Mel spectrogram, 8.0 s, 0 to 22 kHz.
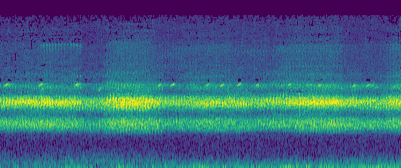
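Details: A Gray treefrog (Hyla versicolor) chorus in May 2010, just before a thunderstorm, with dense, overlapping musical trills and Spring Peepers calling in the background.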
